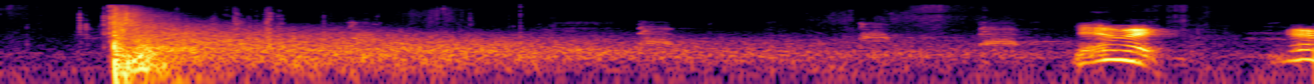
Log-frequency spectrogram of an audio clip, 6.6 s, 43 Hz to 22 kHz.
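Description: A sharp, loud gunshot from a .300 rifle cracks out in a hunting video game, then a long decaying echo and a few scattered bird calls, ending in a burst of harsh quacking squawks.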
